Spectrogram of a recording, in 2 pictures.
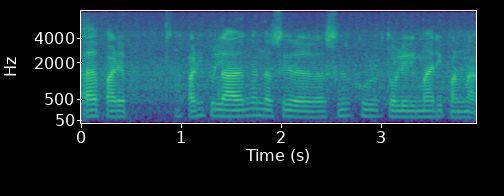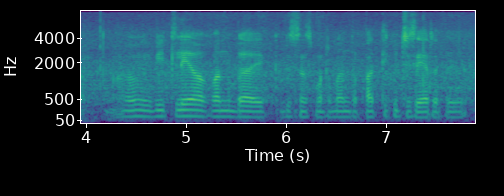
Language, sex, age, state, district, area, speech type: Tamil, male, 18-30, Tamil Nadu, Namakkal, rural, spontaneous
